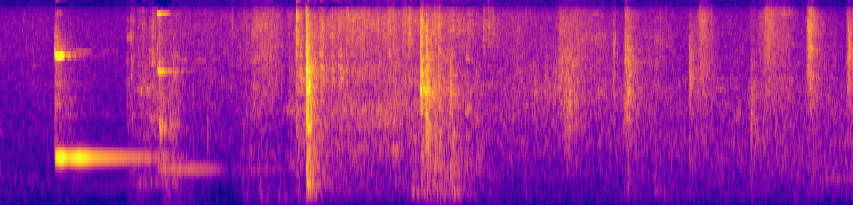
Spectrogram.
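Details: Nippon Elevator Manufacturing (Elemic) elevator door buzzer, apparently deteriorated: short buzzer tone under a second, slightly rough, uneven and strained, then door and room clatter.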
